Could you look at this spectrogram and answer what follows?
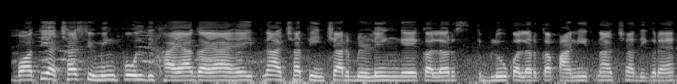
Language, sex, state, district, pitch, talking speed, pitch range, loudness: Hindi, female, Maharashtra, Mumbai Suburban, 190 Hz, 205 wpm, 185-210 Hz, -13 LUFS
